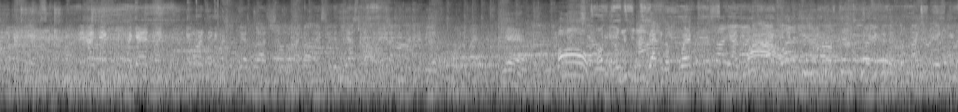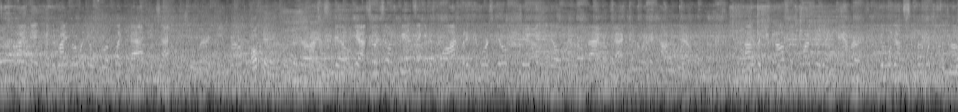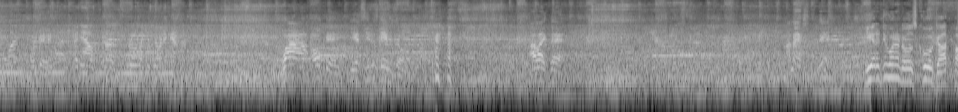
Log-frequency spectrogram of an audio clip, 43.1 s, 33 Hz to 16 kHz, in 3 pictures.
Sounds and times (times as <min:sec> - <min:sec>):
Speech: 0:00.0 - 0:24.8, 0:25.4 - 0:31.7
Music: 0:00.0 - 0:43.1.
